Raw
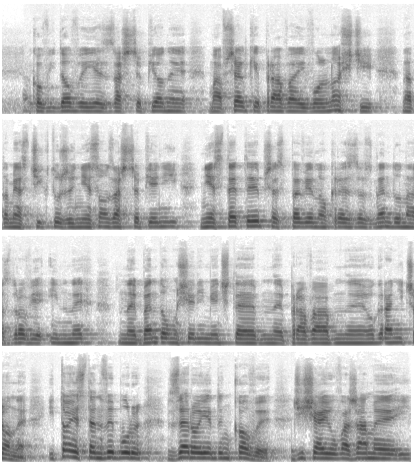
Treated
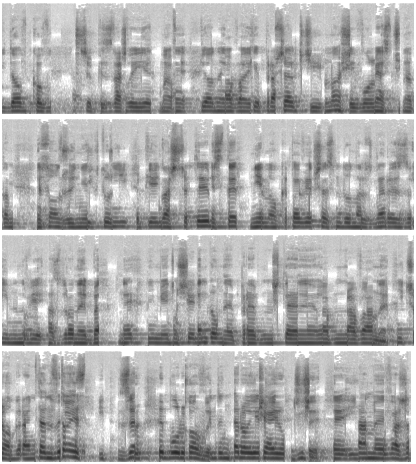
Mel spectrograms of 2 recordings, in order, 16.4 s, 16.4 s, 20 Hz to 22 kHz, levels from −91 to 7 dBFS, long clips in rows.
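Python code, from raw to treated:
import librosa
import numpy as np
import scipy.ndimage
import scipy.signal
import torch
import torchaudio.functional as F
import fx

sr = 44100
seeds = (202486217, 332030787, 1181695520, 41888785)

y = fx.block_reorder(x, sr, ms=249.0, group=3)
y = fx.bass_treble(y, sr, bass_db=4, treble_db=12)
y = fx.filter_held_notch(y, sr, hz=10.0, low_hz=750.0, high_hz=6600.0)
y = y * 10.0 ** (5.0 / 20.0)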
